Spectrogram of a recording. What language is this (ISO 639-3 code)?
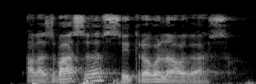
cat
